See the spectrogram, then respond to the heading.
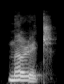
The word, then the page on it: murage: Indian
